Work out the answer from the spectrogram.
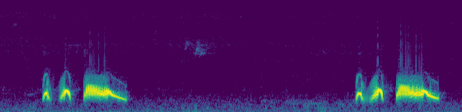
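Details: Calling female spotted dove seeking the male: two phrases a few seconds apart, each two quick rising hoots followed by a long coo that drops in pitch. Silence fills the gap.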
